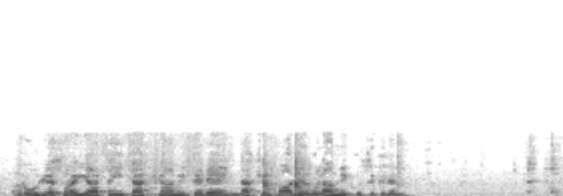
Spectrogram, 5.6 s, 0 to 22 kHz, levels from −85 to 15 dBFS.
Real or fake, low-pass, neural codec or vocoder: real; 7.2 kHz; none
